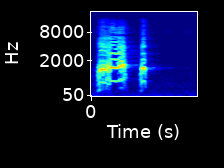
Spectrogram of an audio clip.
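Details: A hen red junglefowl calls for a mate with one drawn-out, harsh, buzzy note, then a single short clipped note, and then silence.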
